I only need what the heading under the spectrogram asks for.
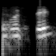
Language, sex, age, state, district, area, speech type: Hindi, female, 18-30, Rajasthan, Jodhpur, urban, conversation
